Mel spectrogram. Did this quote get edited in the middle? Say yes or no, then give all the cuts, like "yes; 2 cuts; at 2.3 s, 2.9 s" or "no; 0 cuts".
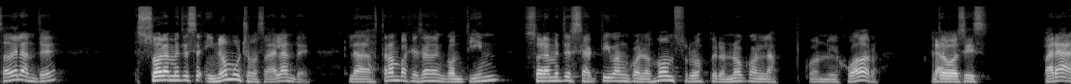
no; 0 cuts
